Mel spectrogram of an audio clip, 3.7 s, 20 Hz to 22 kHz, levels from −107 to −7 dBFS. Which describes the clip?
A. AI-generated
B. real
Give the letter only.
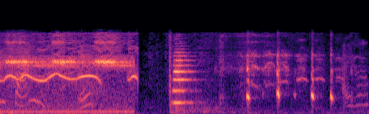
B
